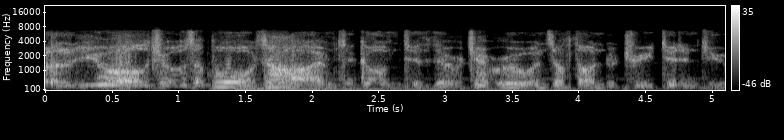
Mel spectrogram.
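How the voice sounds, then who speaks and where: A man does a raspy, put-on character voice at an extremely high pitch. He speaks at a fairly slow pace. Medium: actual play. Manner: dry, measured.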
